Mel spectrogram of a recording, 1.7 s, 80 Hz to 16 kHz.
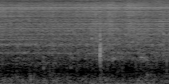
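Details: Turbo LFX-swapped Volvo 240 wagon, engine off, still warm after driving, intake pressurised: steady high-pitched air hiss; leak unconfirmed, fuel pressure regulator suspected leaking.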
